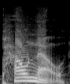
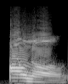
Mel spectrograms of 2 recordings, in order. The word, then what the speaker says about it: Pell: We are still in conversation with Pell. Uh, I hope I'm pronouncing your surname correctly. Is it Pell? Pull. Yes. Like Town Hall with a P.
